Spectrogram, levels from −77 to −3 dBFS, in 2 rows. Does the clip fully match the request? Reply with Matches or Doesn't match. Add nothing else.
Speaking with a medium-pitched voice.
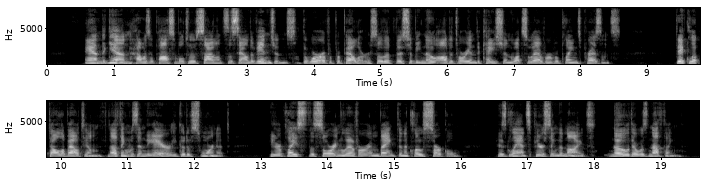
Matches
